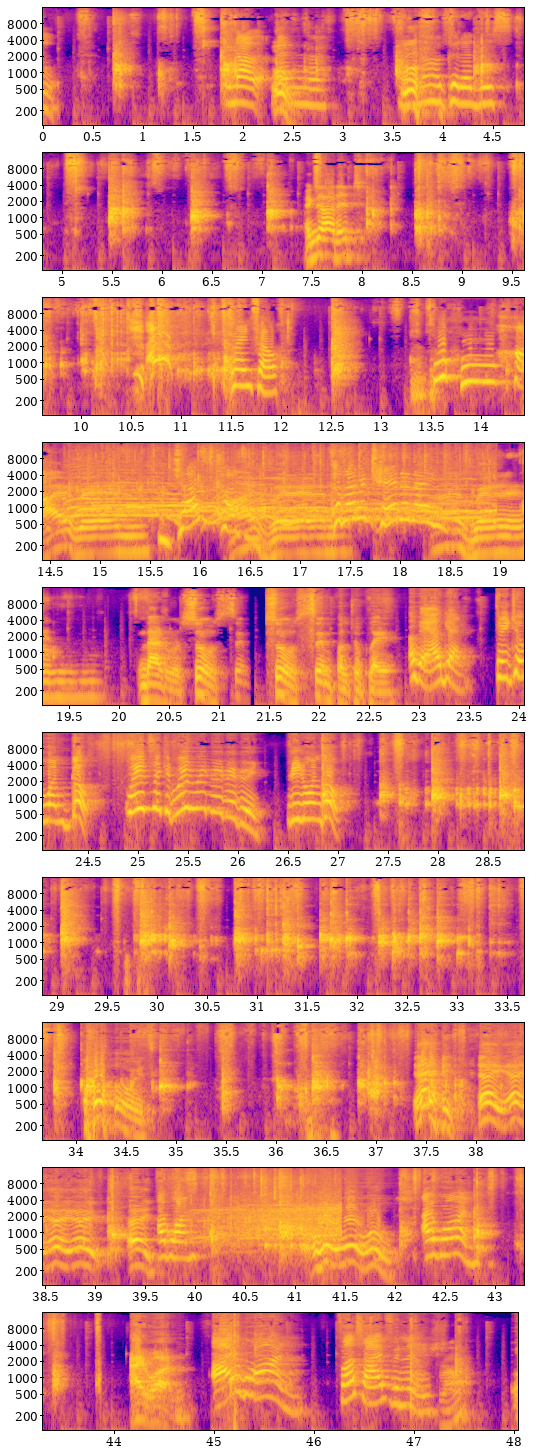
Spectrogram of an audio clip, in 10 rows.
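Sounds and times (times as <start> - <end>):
paper cups being stacked: 3.0 - 7.4, 8.0 - 11.7, 27.0 - 38.0.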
